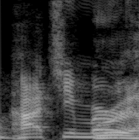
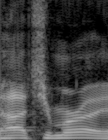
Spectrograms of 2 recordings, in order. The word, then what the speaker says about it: Hachimura: Hachimura. – Hachimura, yeah.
